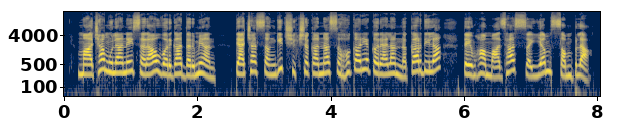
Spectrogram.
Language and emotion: Marathi, angry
